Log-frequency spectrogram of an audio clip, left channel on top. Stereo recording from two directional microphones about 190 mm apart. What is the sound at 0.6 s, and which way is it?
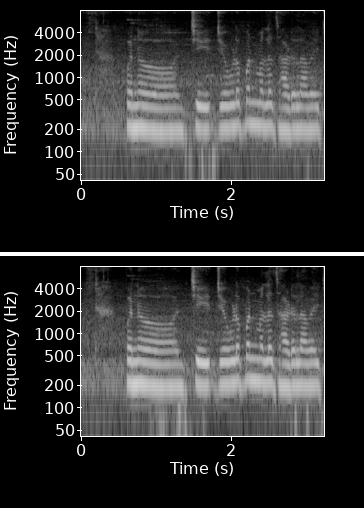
Speech, 5° right (ahead or behind).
